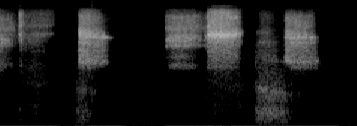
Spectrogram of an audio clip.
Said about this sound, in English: Your last gear, which is your fifth gear, you will be inhaling nose and mouth.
